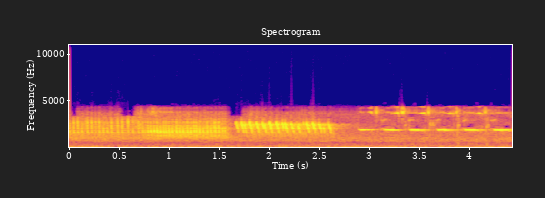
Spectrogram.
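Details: Canary training song with a loud, dense warbling trill, a brief break, a second rapid rolling tour, then separate clipped whistled notes spaced under half a second apart.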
